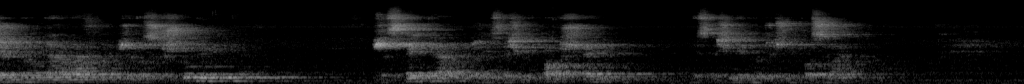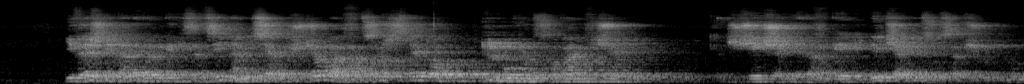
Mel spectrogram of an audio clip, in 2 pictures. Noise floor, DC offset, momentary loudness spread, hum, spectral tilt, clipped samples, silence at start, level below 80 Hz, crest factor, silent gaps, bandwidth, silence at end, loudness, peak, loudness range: -60 dBFS; under 0.1%; 16 LU; none; -2 dB/octave; under 0.1%; 0 s; -72 dBFS; 20 dB; none; over 20 kHz; 0 s; -27 LUFS; -10 dBFS; 10 LU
